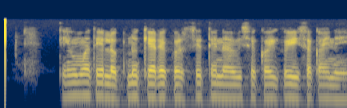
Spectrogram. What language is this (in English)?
Gujarati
